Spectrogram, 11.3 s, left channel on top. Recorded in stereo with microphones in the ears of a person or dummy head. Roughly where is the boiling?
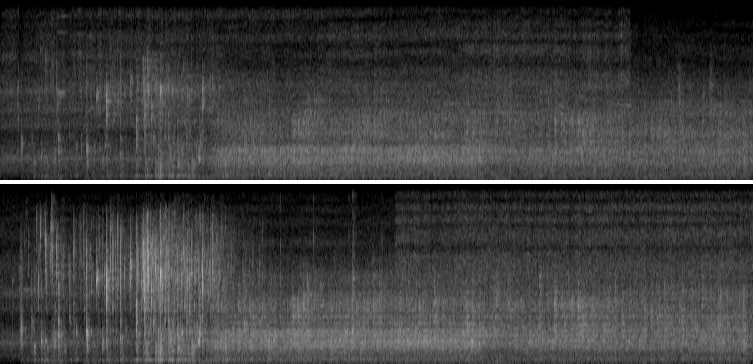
Right.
